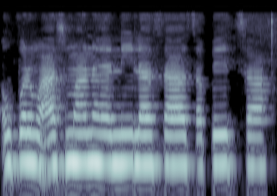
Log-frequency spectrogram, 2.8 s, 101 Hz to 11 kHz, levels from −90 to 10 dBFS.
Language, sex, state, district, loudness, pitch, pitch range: Hindi, female, Bihar, Kishanganj, -17 LUFS, 220 Hz, 215-225 Hz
